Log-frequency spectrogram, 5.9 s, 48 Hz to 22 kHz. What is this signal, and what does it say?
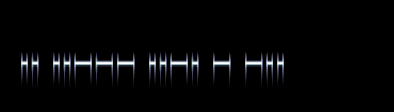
Morse code, heard as a keyed tone, about 16 wpm, 700 Hz. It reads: I2FTD
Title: DXCC-100 Call Signs - 5 Characters - Repeated 3x - 15wpm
